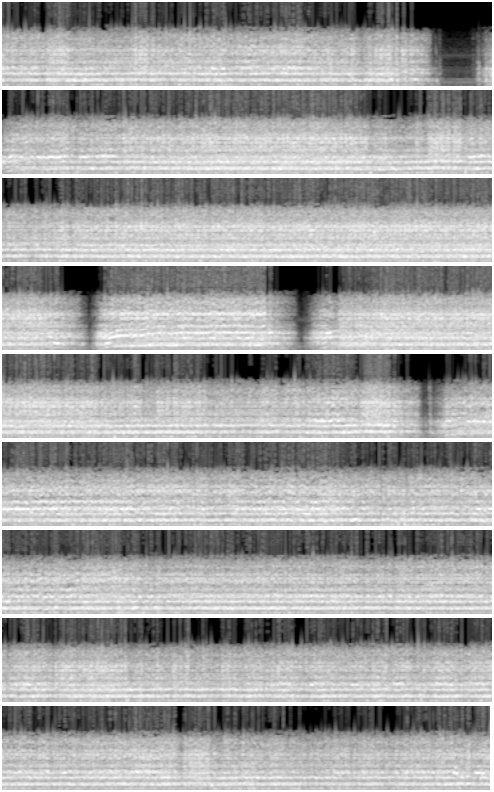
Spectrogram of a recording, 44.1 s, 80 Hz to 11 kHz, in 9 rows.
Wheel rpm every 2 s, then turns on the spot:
230, 210, 140, 210, 210, 210, 200, 150, 150, 190, 220, 170, 180, 220, 220, 230, 240, 230, 230, 230, 230, 230.
none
